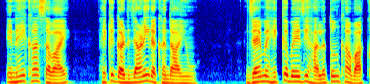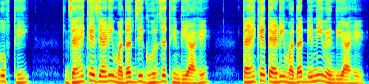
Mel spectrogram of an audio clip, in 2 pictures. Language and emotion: Sindhi, neutral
